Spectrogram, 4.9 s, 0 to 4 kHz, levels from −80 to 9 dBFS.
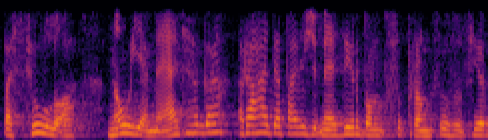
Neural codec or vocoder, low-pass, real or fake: codec, 44.1 kHz, 7.8 kbps, Pupu-Codec; 3.6 kHz; fake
